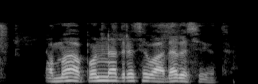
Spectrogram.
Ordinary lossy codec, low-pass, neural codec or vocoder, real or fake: MP3, 64 kbps; 7.2 kHz; none; real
